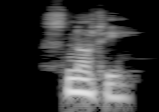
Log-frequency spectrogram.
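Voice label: "snotty", Australian English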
